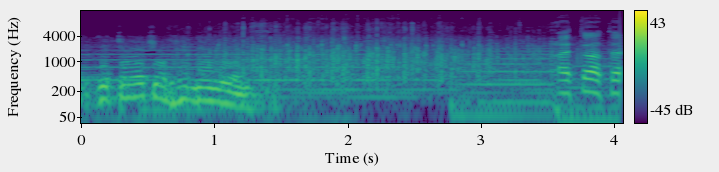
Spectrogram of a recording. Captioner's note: crowd applauding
